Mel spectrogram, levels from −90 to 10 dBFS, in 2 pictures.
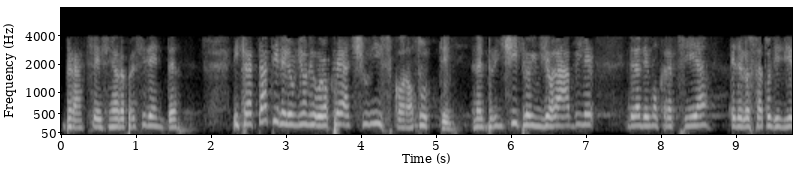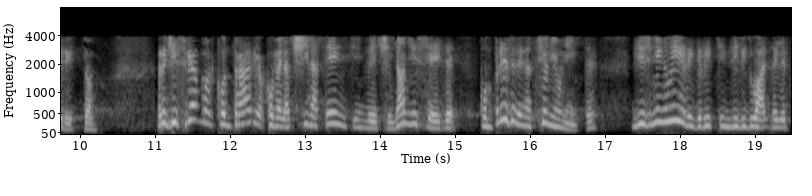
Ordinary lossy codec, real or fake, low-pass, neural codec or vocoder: AAC, 16 kbps; fake; 7.2 kHz; codec, 16 kHz, 2 kbps, FreqCodec, larger model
